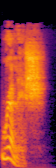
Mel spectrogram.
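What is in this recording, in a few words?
"relish", British English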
